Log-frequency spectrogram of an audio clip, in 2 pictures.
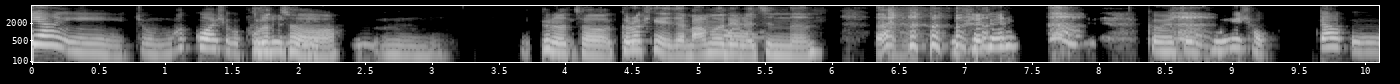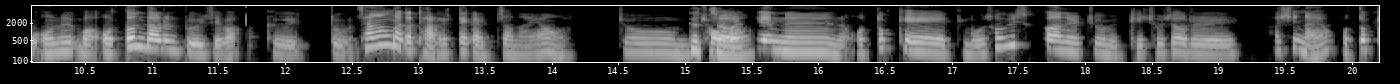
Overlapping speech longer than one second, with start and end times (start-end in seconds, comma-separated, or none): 3.8-5.5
